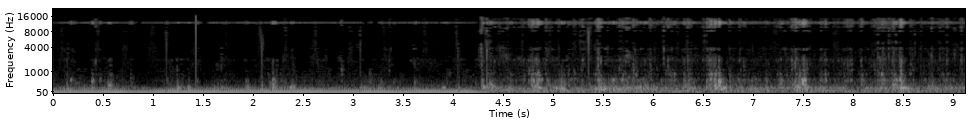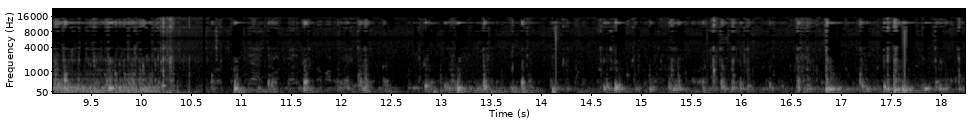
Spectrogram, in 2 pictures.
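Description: A dive boat's engine runs with a steady low hum, changes about four seconds in and stops about ten seconds in. After that, irregular knocks and clatter from dive gear being handled on the deck, with some voices.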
